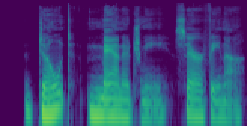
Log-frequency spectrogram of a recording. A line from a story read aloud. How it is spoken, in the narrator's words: Brenora snapped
